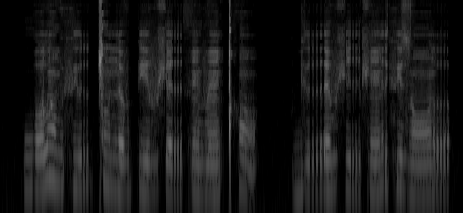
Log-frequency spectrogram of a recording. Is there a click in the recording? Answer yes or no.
yes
